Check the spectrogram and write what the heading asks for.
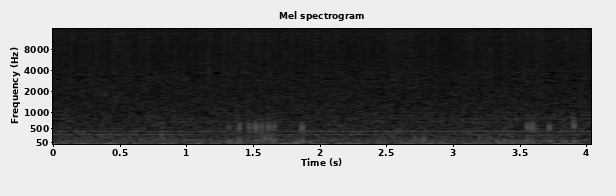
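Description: Near silence: faint room tone with a low steady hum and two brief clusters of soft ticks.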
